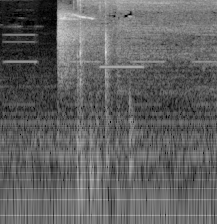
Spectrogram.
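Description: Bus doors open with a sharp hiss of air and a clunk.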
